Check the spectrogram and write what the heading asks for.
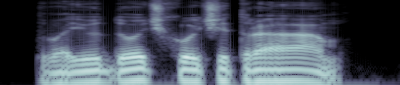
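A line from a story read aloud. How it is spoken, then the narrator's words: Quiet telling. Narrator (Russian): негромко сообщил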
